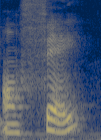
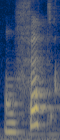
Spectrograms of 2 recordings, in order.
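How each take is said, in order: First: The final t of the word is silent. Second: The final t of the word is sounded. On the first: The speaker calls it wrong. "you think it should be en fait" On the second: The speaker calls it right. "on prononce en fait"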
